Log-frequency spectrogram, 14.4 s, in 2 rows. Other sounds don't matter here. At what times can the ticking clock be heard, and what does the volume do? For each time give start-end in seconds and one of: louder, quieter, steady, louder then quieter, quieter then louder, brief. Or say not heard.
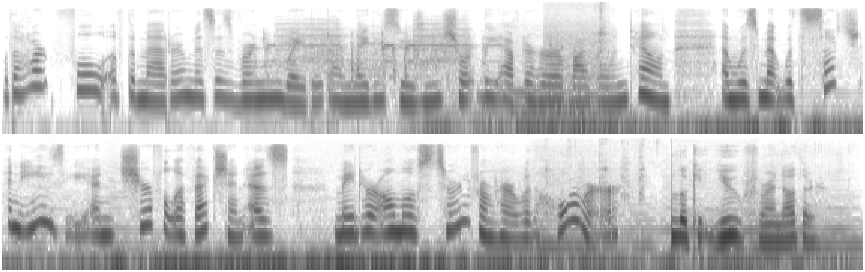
not heard.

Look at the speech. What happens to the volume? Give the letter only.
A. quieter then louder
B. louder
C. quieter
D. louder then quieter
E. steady
B.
